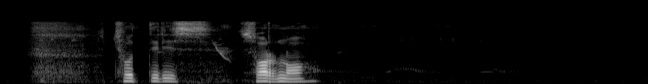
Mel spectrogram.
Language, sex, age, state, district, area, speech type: Santali, male, 30-45, West Bengal, Birbhum, rural, spontaneous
